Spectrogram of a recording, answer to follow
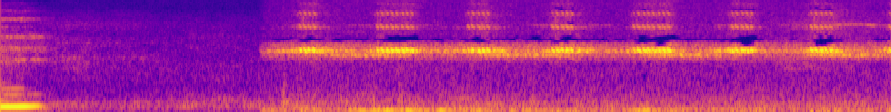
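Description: Crickets chirping: a high pulsing trill at about four chirps a second that starts suddenly about a second in.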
